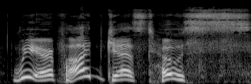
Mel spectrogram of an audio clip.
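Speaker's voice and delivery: high, ghostly, eerie put-on voice. A podcast host addresses the audience in a spooky voice. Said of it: "now you just seem like you're doing a spooky voice".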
